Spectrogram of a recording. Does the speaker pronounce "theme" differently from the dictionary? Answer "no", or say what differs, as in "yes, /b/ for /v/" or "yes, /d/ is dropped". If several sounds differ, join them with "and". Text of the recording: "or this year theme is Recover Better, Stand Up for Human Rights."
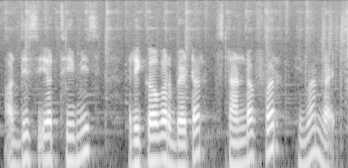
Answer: yes, /t/ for /θ/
